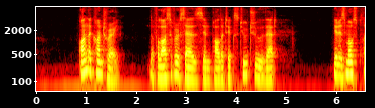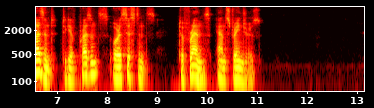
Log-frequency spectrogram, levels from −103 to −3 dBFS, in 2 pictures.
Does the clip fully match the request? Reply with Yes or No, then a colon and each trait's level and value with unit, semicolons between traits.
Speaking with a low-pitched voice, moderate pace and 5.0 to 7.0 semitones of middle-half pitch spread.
No: low, 120 Hz; slow, 105 wpm; average, 5.3 semitones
